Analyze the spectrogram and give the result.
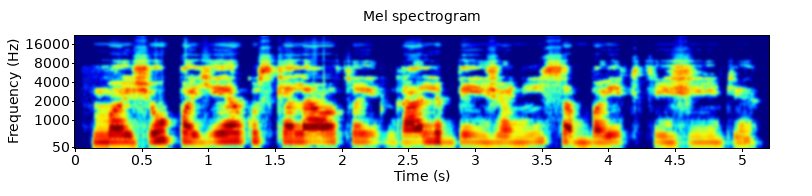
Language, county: Lithuanian, Vilnius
